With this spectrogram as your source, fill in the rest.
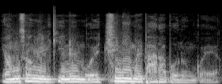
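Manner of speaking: usual speaking voice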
